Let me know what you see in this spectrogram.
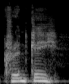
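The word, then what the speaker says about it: Krynky: Uh it's headlined uh UK intel behind Ukraine's disastrous uh ki krinki. Is that how you pronounce it?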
